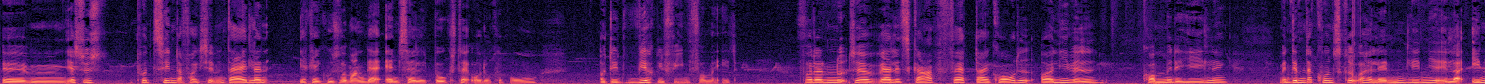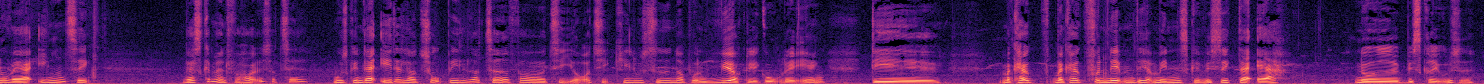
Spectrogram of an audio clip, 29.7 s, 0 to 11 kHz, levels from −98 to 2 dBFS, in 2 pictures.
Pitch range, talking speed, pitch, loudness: 180-230 Hz, 210 wpm, 205 Hz, -22 LUFS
